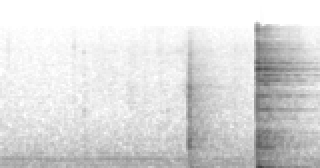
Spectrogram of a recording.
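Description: A light click, then a sharp metallic clink that rings briefly just before the end: a metal spoon knocking against metal cookware.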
